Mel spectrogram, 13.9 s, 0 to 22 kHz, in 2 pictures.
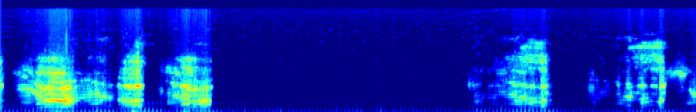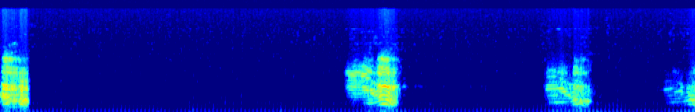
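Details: Bucovina Carpathian stag in rut, breeding season, 29.09.2022: scattered hoarse roars and grunts in clusters of two or three, separated by several seconds of silence across the recording.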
